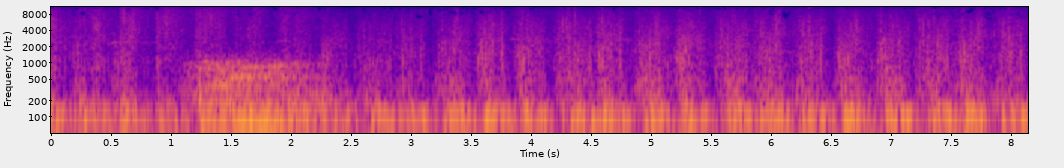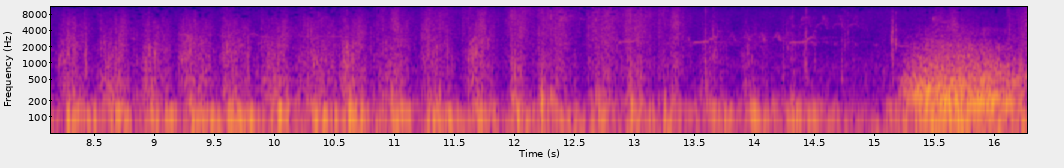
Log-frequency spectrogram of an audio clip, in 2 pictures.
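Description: Heavy footsteps of a large creature thud in quick rhythm.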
